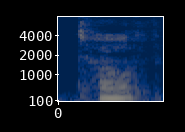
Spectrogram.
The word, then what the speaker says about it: Thoth: another name for both sometimes called toth but uh i say soth because it's t-h-o-t-h so i say who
